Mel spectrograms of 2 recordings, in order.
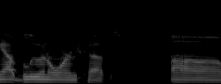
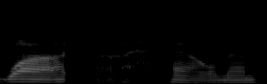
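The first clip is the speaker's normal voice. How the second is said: very slow, softening to the end; stunned disbelief; 3 semitones lower, 6 dB quieter, much slower than usual. Pretend. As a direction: stretch it out, dumbfounded. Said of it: "I'm gonna be like".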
